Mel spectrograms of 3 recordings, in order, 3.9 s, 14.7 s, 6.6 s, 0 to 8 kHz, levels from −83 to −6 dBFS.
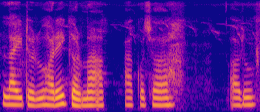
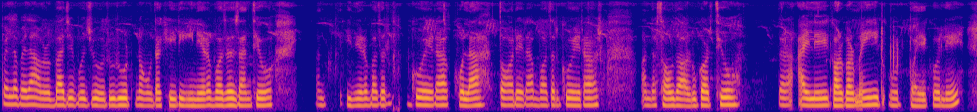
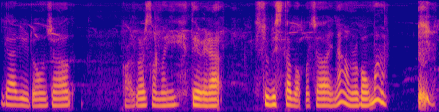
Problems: none marked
